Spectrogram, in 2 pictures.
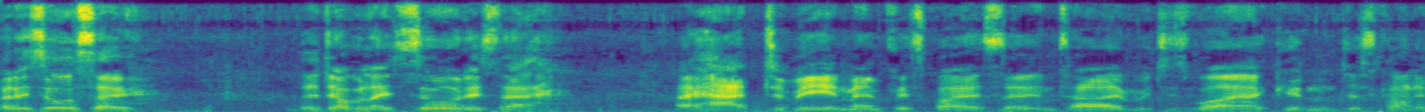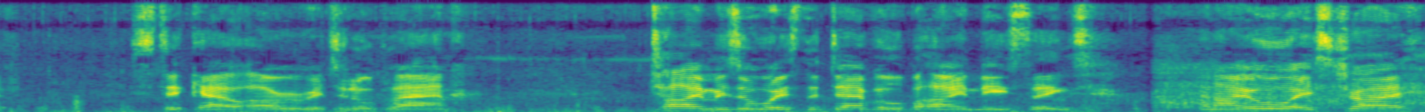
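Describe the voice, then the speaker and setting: Against noticeable background noise, a man with a fairly high pitch keeps a moderate pace and fairly even intonation. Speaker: adventurer on a bike tour. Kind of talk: video diary talk to camera. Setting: outdoors.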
